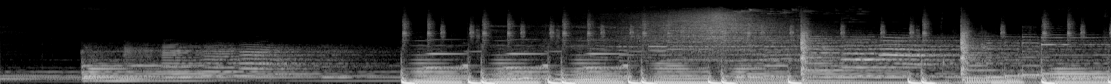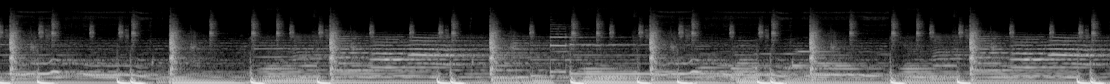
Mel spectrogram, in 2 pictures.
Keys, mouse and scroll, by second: 2.3 click, 4.3 Return, 16.8-17.5 typing.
